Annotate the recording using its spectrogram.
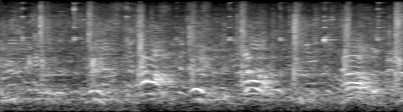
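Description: Mikoshi bearers chanting together in rhythm as they carry the portable shrine, many men's voices calling out about twice a second, with sharp clicks in the mix.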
